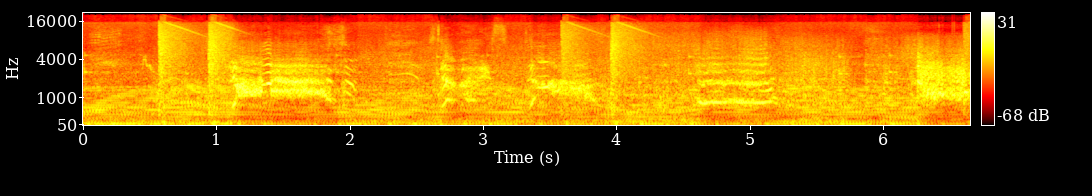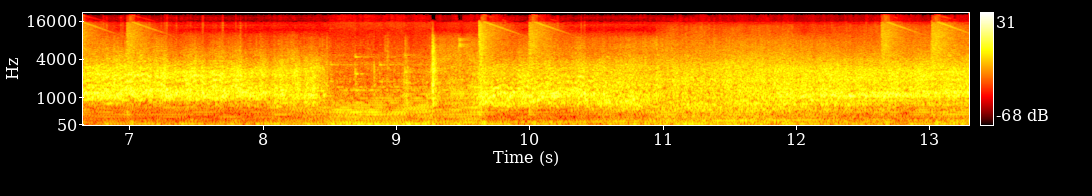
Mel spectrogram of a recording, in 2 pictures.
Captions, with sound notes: [screaming] Stop! Somebody stop! [tires screech]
